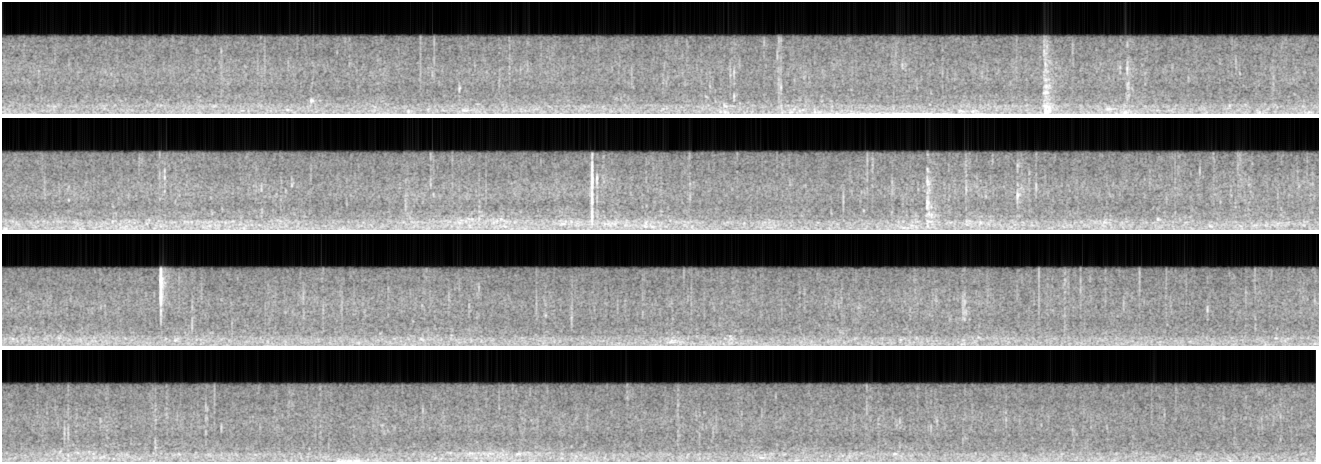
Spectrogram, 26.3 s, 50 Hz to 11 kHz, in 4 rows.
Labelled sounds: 22.0	22.3	water noise, 0.88 to 1.1 kHz

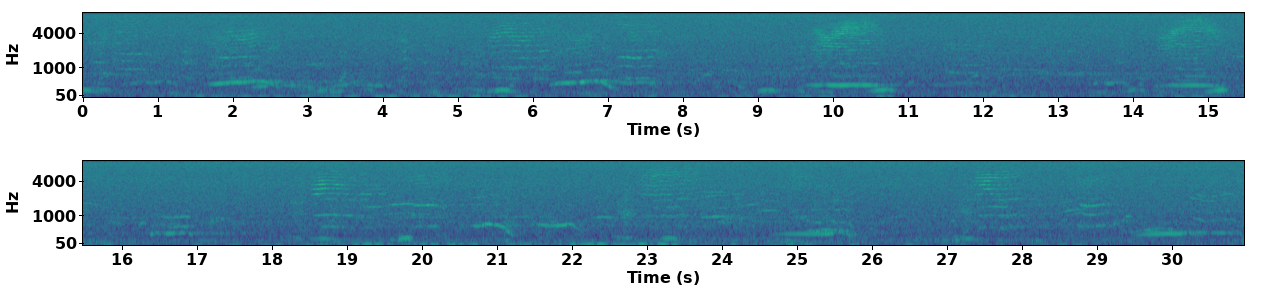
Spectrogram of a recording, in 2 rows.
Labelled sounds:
0.4	0.9	humpback whale, 0.86 to 1.9 kHz
1.7	2.4	humpback whale, 1.5 to 4.5 kHz
5.4	6.0	humpback whale, 0.90 to 4.7 kHz
7.1	7.5	humpback whale, 0.96 to 1.7 kHz
9.7	10.5	humpback whale, 1.0 to 5.4 kHz
14.5	15.0	humpback whale, 2.6 to 6.2 kHz
15.4	15.7	humpback whale, 1.6 to 1.8 kHz
16.5	16.9	humpback whale, 0.86 to 1.0 kHz
18.5	18.9	humpback whale, 0.96 to 4.2 kHz
19.5	20.5	humpback whale, 1.4 to 1.8 kHz
22.2	22.6	humpback whale, 0.80 to 0.99 kHz
22.9	24.1	humpback whale, 0.90 to 5.2 kHz
24.5	24.8	humpback whale, 1.2 to 1.3 kHz
27.4	28.0	humpback whale, 0.90 to 5.2 kHz
28.5	29.2	humpback whale, 0.99 to 1.8 kHz

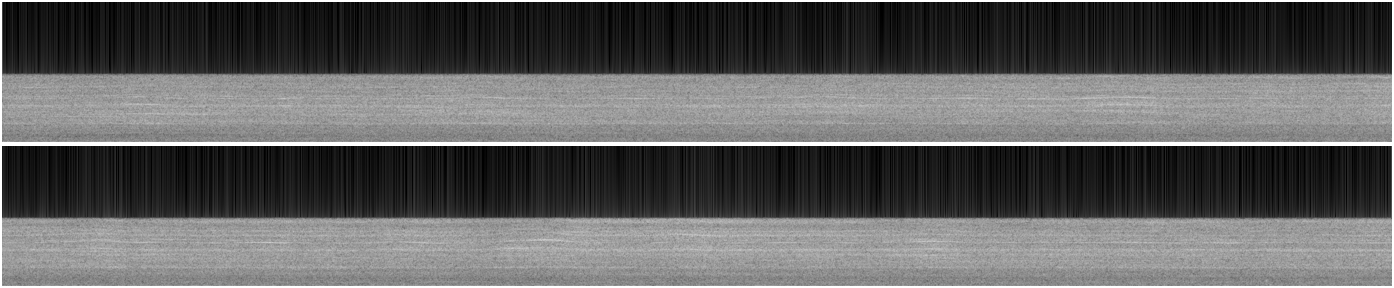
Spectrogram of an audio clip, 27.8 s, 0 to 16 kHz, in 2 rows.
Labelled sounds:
1.1	1.7	vessel noise, 2.4 to 6.1 kHz

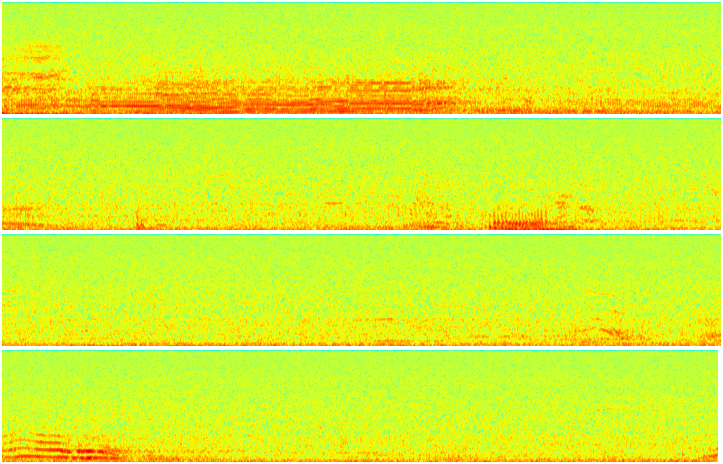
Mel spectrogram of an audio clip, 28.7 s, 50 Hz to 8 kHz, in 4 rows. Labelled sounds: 20.2	20.5	humpback whale, 1.4 to 1.7 kHz
27.5	27.8	humpback whale, 1.4 to 1.7 kHz

